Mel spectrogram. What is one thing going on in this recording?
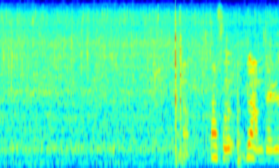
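A metal fork clinks against a pan.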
